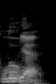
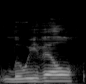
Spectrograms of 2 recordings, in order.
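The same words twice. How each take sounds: First: It is pronounced the way locals say it. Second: It is pronounced the way outsiders say it. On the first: "is how they pronounce it down there" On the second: "we say Louisville"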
